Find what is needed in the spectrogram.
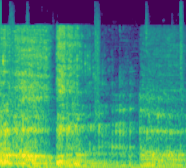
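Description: Loud, rough roaring sound effect, coming in surges about a second long with short breaks between them.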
